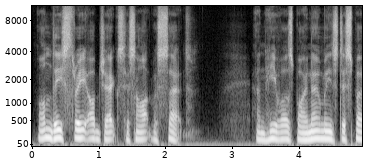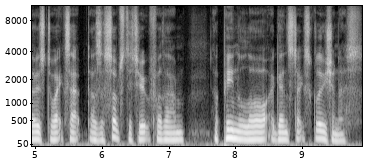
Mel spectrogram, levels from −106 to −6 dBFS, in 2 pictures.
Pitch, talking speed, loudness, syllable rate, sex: 130 Hz, 165 wpm, -18 LUFS, 4.8 syllables/s, male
